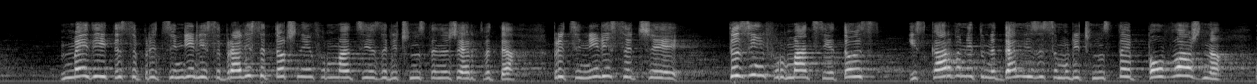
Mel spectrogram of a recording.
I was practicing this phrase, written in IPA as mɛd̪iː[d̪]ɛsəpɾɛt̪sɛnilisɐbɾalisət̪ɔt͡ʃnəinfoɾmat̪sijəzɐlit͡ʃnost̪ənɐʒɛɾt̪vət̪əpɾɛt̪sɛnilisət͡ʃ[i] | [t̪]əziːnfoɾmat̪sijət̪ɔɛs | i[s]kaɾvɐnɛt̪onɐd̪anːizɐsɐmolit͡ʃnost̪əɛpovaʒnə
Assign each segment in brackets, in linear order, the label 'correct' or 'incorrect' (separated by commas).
incorrect, incorrect, correct, correct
